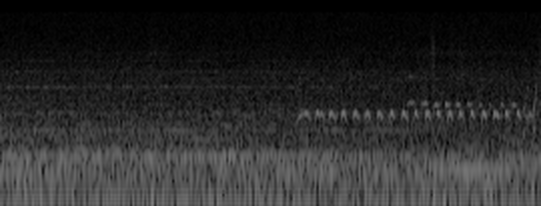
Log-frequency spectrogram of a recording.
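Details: Spot-winged wood quail: after a quiet start, a rapid series of short repeated notes begins. A second, slightly higher series overlaps it near the end, over constant low background hum.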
